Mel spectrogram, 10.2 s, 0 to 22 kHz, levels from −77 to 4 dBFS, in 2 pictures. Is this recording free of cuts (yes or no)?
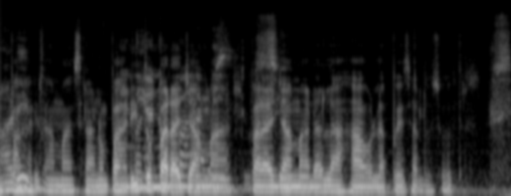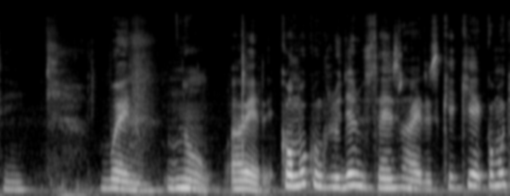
no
